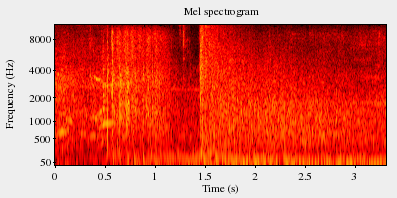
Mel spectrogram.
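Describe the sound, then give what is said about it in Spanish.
A sharp, loud blast bursts out as a Tesla car is deliberately blown up by its owner, over a dense roar of rumbling noise, followed by sustained low crackling and rumble, with some indistinct voices mixed in. “De plano, para cobrar el seguro y así se escuchaba el momento de la explosión.”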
